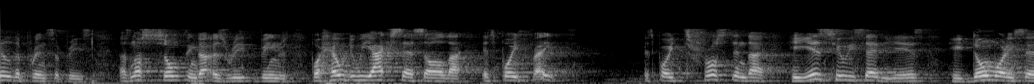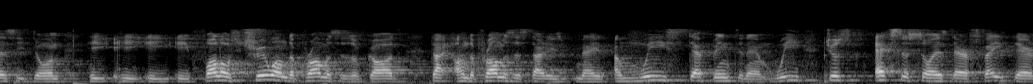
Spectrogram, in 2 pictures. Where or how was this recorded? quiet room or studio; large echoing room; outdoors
large echoing room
